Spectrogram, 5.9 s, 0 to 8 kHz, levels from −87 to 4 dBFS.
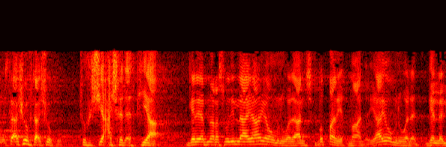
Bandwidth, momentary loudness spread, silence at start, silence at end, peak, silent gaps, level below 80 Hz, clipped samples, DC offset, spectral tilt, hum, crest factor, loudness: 5.6 kHz; 8 LU; 0 s; 0 s; -10 dBFS; none; -62 dBFS; under 0.1%; 0.1%; -8.5 dB/octave; none; 22 dB; -31 LUFS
